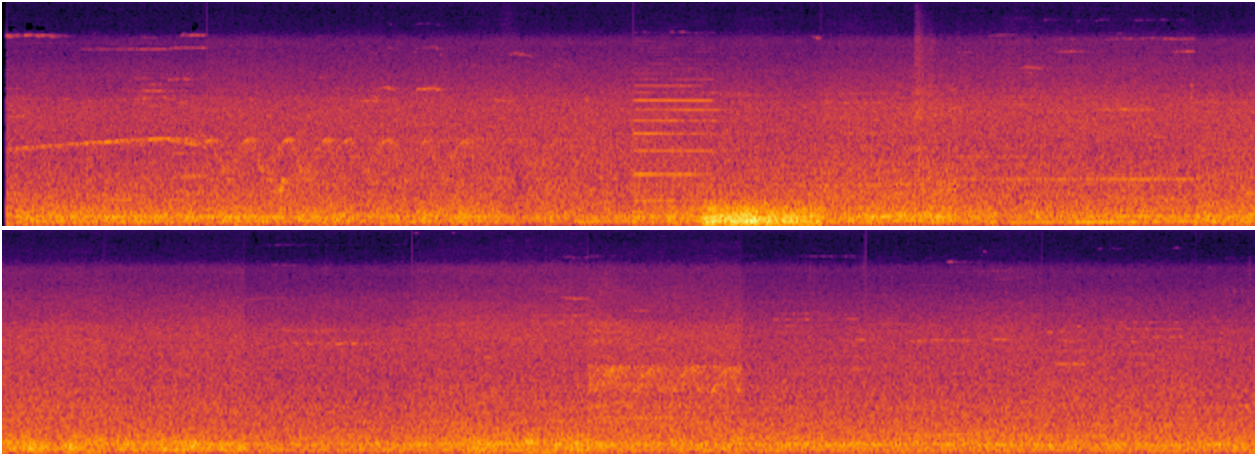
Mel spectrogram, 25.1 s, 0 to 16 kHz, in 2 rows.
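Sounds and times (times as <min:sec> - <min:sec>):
faint siren: 0:00.0 - 0:13.1, 0:16.7 - 0:25.0
city traffic rumble: 0:00.0 - 0:25.0
thunder rumble: 0:00.0 - 0:25.0
short horn-like tone: 0:06.3 - 0:08.2.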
